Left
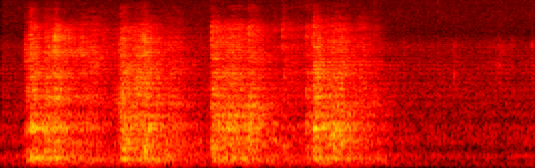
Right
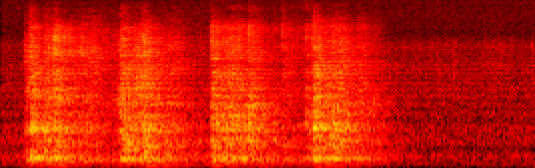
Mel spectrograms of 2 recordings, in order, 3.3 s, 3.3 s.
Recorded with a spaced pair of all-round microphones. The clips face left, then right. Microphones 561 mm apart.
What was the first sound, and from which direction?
Footsteps, centre (ahead or behind).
